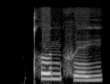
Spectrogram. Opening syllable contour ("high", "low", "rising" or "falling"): high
